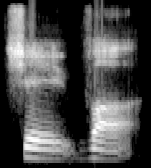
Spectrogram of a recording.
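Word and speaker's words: שבע: In Hebrew, masculine form is pronounced as shiv'ah, and the feminine form is pronounced as sheva.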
